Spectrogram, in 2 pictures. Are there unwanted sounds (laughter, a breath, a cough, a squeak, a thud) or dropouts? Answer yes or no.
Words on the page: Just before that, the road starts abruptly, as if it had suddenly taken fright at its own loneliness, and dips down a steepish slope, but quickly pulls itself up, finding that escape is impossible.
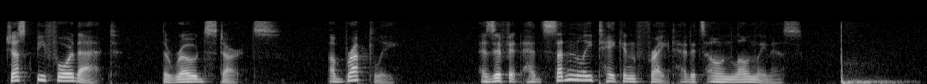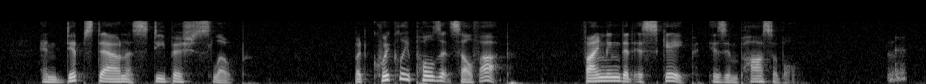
yes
